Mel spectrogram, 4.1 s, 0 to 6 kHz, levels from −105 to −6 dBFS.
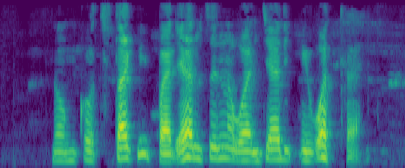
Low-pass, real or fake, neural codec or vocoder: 5.4 kHz; real; none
